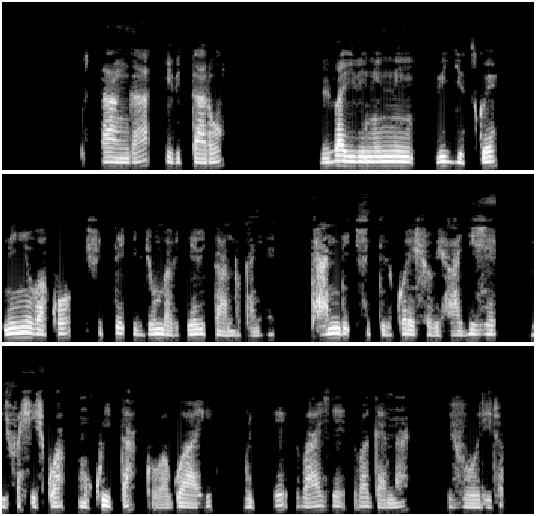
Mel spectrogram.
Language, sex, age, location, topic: Kinyarwanda, male, 18-24, Kigali, health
